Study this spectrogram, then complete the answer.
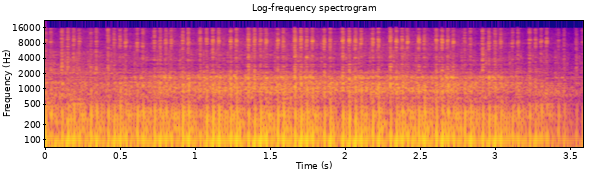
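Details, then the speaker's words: Engine idling with a rapid, uneven puffing chuff at about three per second over a low rumble: the chuffing comes from a bad exhaust blow at the downpipe. "I've got a bad exhaust blow on the down pipe down there that's why she's chuffing a bit"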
